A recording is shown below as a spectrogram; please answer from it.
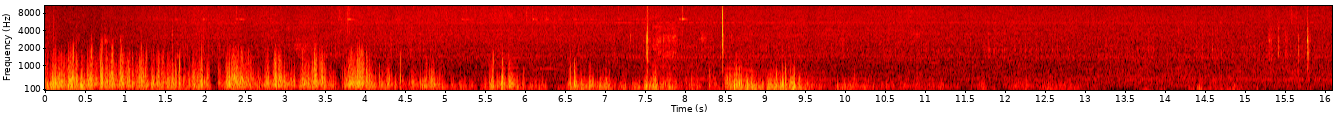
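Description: Wind gusting and buffeting across the microphone in irregular surges, with two sharp clicks in the middle; the wind dies down about two-thirds of the way through, leaving a faint, steady background.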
